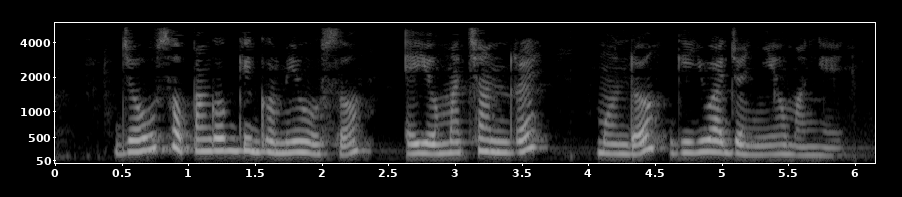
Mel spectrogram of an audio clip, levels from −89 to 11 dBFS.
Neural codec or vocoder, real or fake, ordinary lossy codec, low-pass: none; real; MP3, 32 kbps; 5.4 kHz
